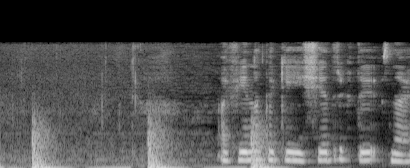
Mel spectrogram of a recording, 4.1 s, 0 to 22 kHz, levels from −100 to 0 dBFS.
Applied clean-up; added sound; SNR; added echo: classical method log-MMSE.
